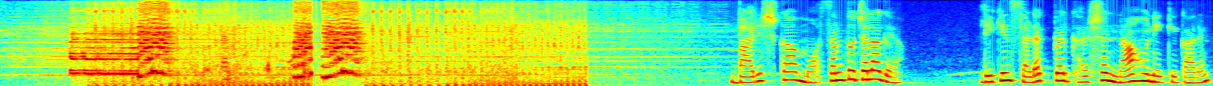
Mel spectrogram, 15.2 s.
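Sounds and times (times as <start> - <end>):
car horns honking in a traffic jam: 0.6 - 5.2, 7.3 - 9.2
speech: 9.4 - 11.4, 12.2 - 15.1.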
